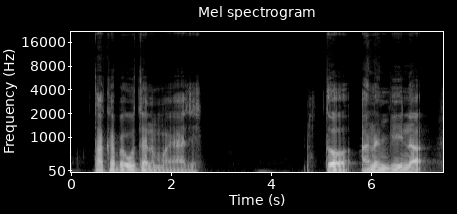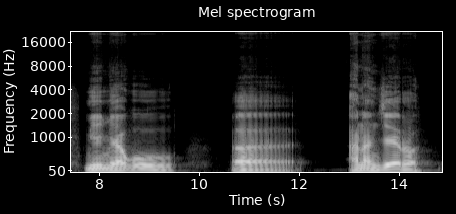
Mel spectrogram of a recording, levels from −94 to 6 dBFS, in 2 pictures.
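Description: Speech runs throughout at half speed and an octave low, the mark of stereo read as mono: interleaved left and right samples are played back-to-back as one channel. A spectrogram shows the speech compressed downward, with a fainter mirrored copy in the upper half.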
